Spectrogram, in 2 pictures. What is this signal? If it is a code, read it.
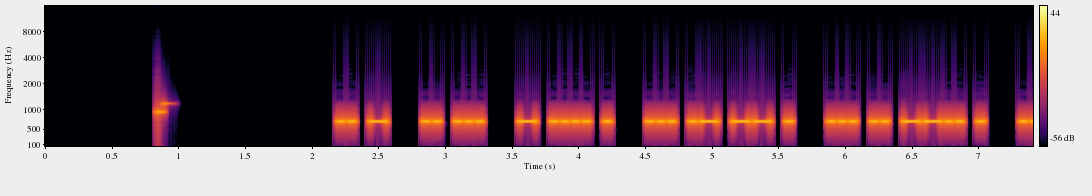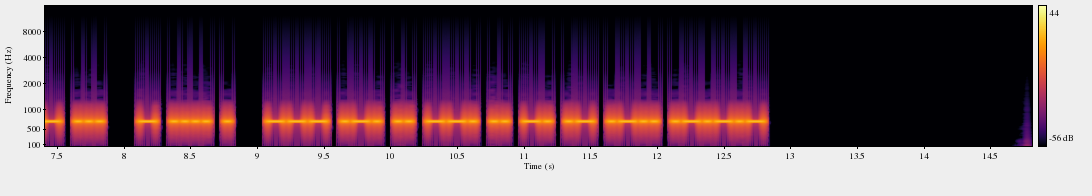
Morse code, heard as a keyed tone, about 32 wpm, 700 Hz. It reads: IT IS THE SAME SIZE AS THE ORIGINAL.
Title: Sentences from Top 1000 Words - Review Part 6 - 30wpm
